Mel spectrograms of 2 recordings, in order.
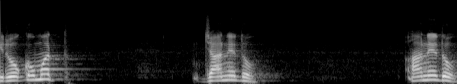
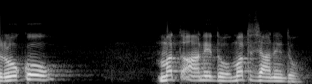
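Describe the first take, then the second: First: रोको मत said as one phrase, then a break before जाने दो; group मत with रोको, pausing long between the commands; pause after मत. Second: रोको set apart, then मत joined onto आने दो; pause after रोको. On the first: King sending his order to let boats pass, pause after मत. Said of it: "फरमान भेजा". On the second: Clever man rewording the king's order on his board, pause after रोको. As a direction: break after रोको, grouping मत with each following command. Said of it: "उसने लिख दिया board में". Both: Retold or imitated.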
